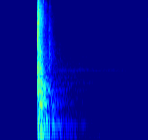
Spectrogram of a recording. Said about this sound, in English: The wolf knocked again, and then walked in and shut the door.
